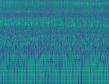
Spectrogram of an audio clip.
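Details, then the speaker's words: Suzuki APV with one ignition coil getting no electrical supply: uneven, shaky idle with a lumpy low throb that keeps stumbling; engine vibration from the dead coil, fixed by replacing it. "the problem of this uh car is a one Co only there's no no electric so I need to replace this one"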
